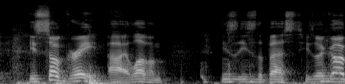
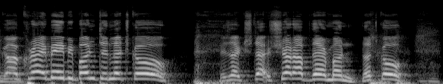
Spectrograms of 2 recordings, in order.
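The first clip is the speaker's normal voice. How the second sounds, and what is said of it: Welsh accent mixed with Jamaican. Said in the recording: “he's a Welsh fairy ... A little Jamaican thrown in there. ... a little bit of Jamaican. They don't have the Welsh accent down. I got to mash it with the other ones that I know.”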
